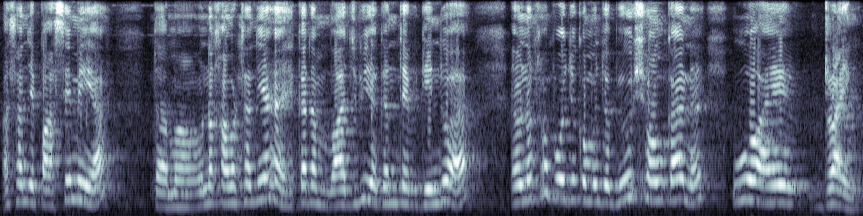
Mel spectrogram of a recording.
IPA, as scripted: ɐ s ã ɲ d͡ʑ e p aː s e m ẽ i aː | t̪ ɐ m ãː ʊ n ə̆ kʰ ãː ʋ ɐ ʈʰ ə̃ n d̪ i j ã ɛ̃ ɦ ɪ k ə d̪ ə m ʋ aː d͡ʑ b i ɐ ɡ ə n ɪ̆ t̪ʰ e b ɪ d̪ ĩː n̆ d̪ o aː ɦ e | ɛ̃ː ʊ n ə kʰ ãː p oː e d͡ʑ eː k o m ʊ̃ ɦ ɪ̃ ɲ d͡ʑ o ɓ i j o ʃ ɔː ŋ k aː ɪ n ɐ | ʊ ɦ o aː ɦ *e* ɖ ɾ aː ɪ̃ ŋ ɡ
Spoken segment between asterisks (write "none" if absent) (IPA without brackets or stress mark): e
